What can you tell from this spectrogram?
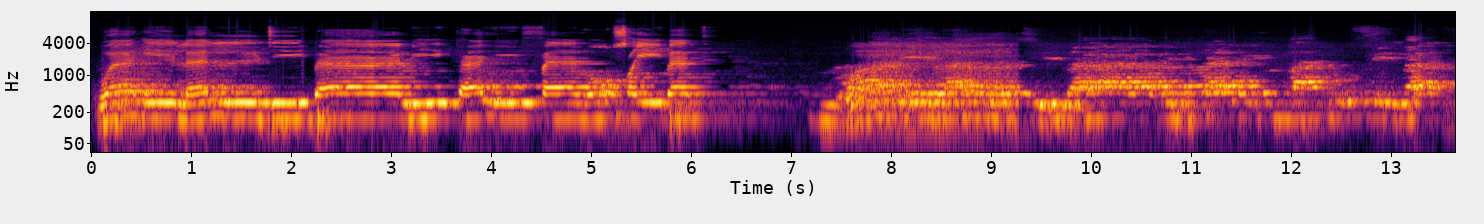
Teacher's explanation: ada kesalahan, nu tebal, harusnya tipis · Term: nu tipis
